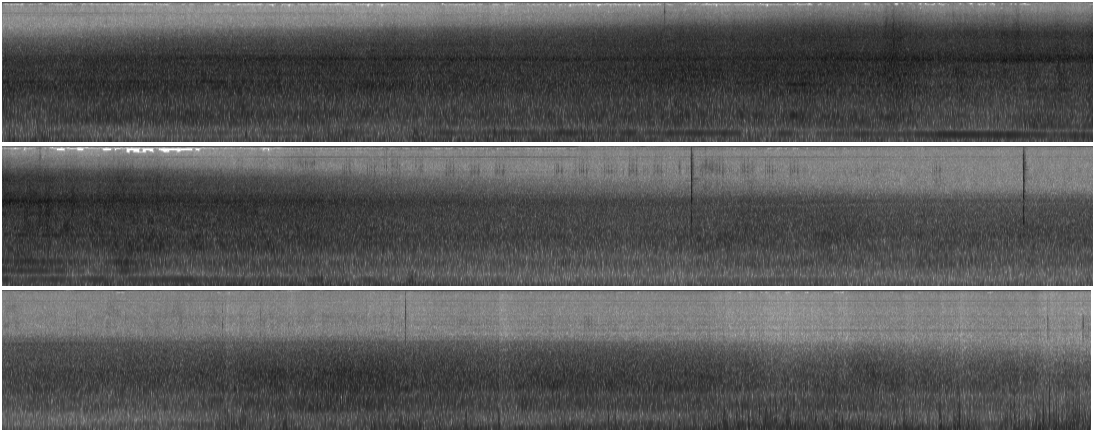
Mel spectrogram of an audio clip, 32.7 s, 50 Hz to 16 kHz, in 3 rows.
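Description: Antonov An-225 Mriya's six turbofan engines at take-off power as the aircraft runs down the runway and climbs away. A loud jet roar, with an engine tone that falls in pitch about ten seconds in as the aircraft goes past; the roar eases for a while, then grows louder again from about two-thirds of the way through.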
